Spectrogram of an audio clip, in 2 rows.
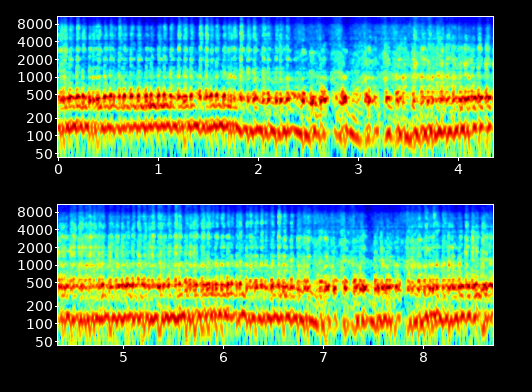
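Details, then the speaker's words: Kawasaki 1100 triple jet ski (X2), cylinders just bored and engine reassembled: flat steady drone that never climbs under throttle; won't rev, held back by wrongly set ignition timing on the Zeeltronic CDI. "all right folks it won't rev ah I knew it sounded weird on the bench"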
